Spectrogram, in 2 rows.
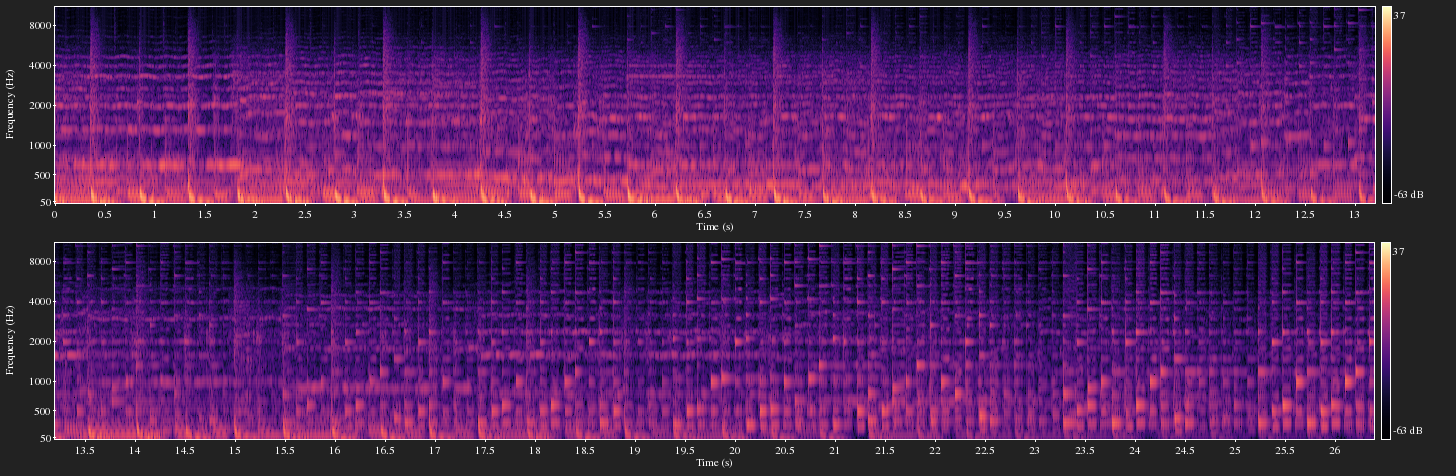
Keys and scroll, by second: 4.5 ., 11.6 ,, 13.8 z, 14.0 ., 14.2 Escape, 14.4 ctrl+z, 14.6 ..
